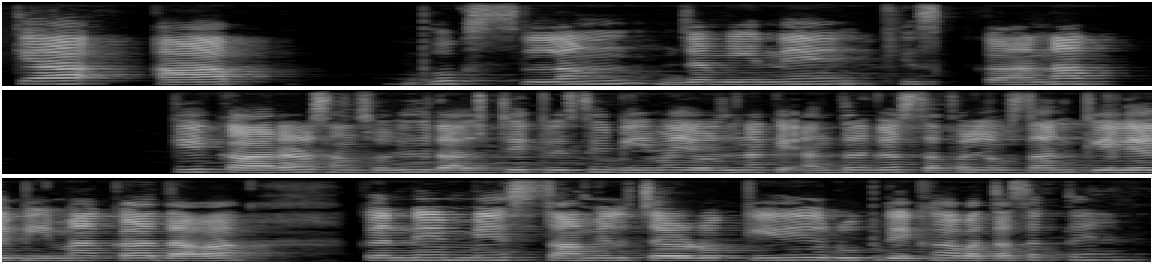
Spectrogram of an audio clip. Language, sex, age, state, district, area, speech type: Hindi, female, 30-45, Uttar Pradesh, Ayodhya, rural, read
